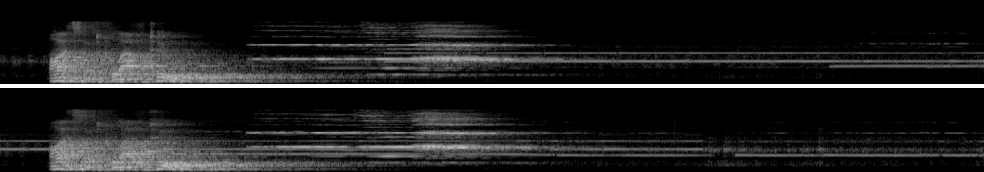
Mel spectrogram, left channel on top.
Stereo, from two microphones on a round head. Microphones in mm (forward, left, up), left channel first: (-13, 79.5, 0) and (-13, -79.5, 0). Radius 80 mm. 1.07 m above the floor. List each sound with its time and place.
0.5 s a man speaking: 65° left (ahead or behind), 1.3 m
2.5 s a squeak: 55° right (ahead or behind), 1.9 m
